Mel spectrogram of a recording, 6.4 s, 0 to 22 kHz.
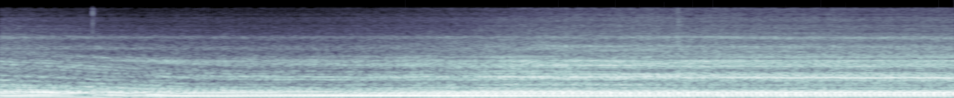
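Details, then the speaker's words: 2005+ Chevrolet Optra petrol engine that sat about 1.5 years, jump-started with the battery dead: it catches and settles to idle with a steady howl over the running sound, from a failing alternator bearing; an exhaust leak is also present. "So, that noise, the howling sound. I checked this already last week."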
